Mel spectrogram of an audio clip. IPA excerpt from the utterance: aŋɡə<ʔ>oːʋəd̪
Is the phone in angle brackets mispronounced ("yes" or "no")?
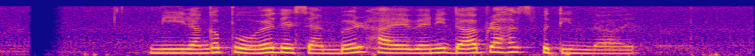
yes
